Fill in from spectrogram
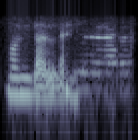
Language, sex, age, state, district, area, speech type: Malayalam, female, 18-30, Kerala, Pathanamthitta, rural, conversation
